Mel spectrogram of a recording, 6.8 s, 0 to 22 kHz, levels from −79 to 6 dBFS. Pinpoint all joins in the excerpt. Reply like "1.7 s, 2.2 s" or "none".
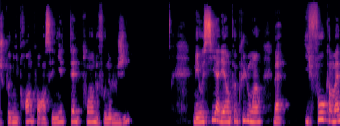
5.4 s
